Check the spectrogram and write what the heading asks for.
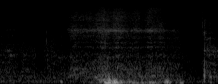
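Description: Microphone handling noise as the microphones are swapped over: a rustle lasting about a second, with a low bump about a second in.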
